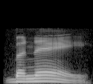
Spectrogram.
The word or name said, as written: Benet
